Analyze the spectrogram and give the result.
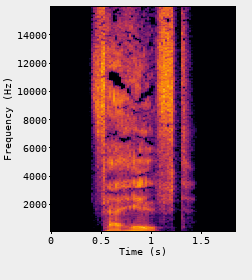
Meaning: third-person singular present of verhelfen
- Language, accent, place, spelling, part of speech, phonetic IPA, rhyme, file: German, Germany, Berlin, verhilft, verb, [fɛɐ̯ˈhɪlft], -ɪlft, De-verhilft.ogg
